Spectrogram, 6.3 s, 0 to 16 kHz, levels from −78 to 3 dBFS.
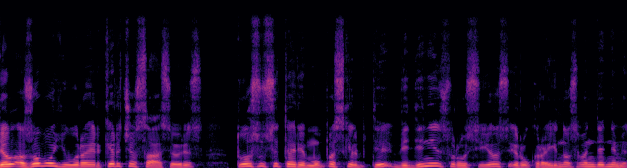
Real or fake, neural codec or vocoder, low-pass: real; none; 14.4 kHz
